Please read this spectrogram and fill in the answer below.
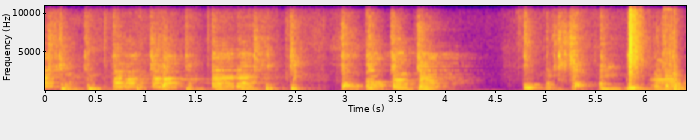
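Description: Cha-cha dance music played on keyboard or organ-like sounds, short notes in a steady rhythm, with a brief break in the music about four seconds in. A single sharp click near the end.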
